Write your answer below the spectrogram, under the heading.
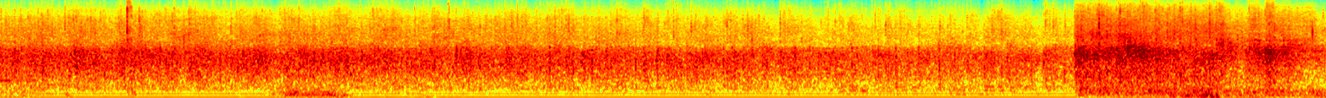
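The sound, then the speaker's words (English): A church audience applauds to welcome a pastor during a service, sustained clapping from many hands that runs evenly for several seconds, then swells louder near the end. “And come on, let's make it loud in this room. Put your hands together and join with me to welcome Pastor Richard Hinojosa.”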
